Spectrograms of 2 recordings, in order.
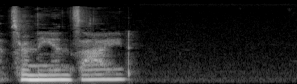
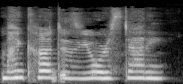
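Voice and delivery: higher-pitched, urgent answer; strained submissive reply; 5 semitones higher, 3 dB louder than usual. Acted. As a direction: answer in a raised, pleading pitch. Acted answer during paddling.

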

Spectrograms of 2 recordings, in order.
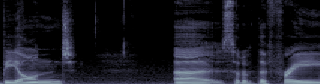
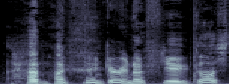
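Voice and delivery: giggling through the words; laughing; 5 semitones higher, 8 dB louder than usual. Real, not acted. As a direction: laugh while you talk. Laughing at own pun.

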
